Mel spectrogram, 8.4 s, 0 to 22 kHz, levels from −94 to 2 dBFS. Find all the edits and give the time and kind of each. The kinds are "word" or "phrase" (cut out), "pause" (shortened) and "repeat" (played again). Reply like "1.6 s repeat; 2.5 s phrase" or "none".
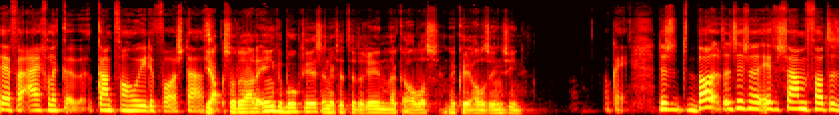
1.1 s word; 3.4 s word; 4.0 s word; 4.4 s word; 7.2 s word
